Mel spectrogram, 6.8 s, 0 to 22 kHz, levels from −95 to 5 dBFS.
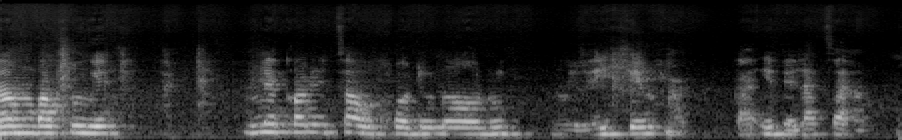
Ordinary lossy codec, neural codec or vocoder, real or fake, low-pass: none; codec, 44.1 kHz, 7.8 kbps, Pupu-Codec; fake; 19.8 kHz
